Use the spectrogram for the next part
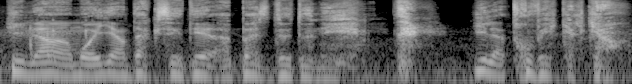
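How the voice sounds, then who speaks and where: An actor playing a determined, stubborn young hero in a French video game dub, speaking earnestly. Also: male voice, on the high side, fast talker, background noise, close to an everyday voice. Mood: resolute.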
